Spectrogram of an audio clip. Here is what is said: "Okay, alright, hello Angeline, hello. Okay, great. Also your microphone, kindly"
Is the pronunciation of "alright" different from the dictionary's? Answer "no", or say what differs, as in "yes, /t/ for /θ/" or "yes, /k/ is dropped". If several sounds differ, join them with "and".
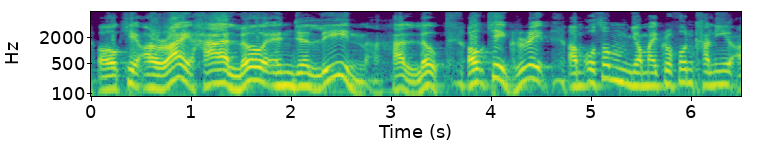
no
